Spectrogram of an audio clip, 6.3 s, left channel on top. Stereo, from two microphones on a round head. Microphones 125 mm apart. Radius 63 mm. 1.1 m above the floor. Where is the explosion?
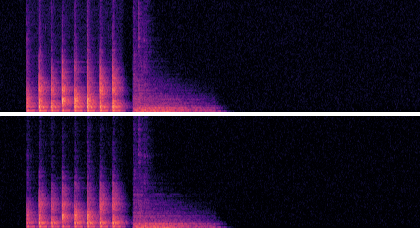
40° left (ahead or behind), 2.5 m.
